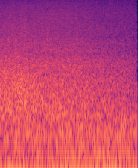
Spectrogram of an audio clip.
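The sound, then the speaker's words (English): Ocean waves wash steadily onto a beach in a continuous, broad rushing roar, fairly loud, with no voices or other sounds over it. “What I want for you to do is to just lay there and relax and listen to the waves.”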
